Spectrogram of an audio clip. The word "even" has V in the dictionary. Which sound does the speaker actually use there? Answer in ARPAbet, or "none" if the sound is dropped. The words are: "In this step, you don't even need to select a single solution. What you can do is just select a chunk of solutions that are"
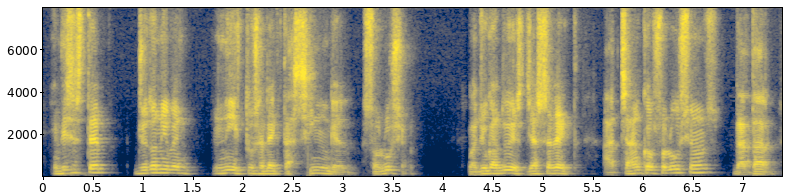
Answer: B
